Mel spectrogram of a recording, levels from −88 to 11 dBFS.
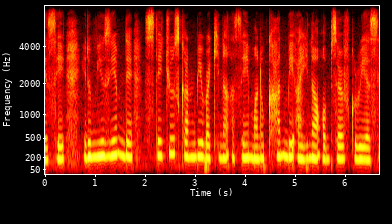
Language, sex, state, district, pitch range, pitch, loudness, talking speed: Nagamese, female, Nagaland, Kohima, 185-215 Hz, 200 Hz, -15 LUFS, 135 wpm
